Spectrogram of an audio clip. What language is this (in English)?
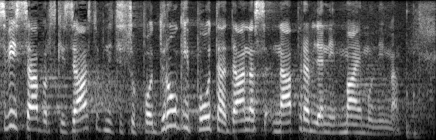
Croatian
